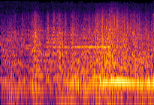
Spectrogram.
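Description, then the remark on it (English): A car engine roars loudly and steadily, its pitch climbing and sliding as it revs, with a dense rumbling growl and no voices. “There was no driver in the car.”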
